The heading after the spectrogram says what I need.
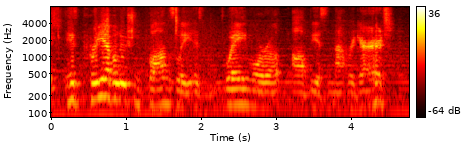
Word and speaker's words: Bonsly: his pre-evolution Bonsley is way more obvious in that regard. It really is. Yeah. Although I think it's supposed to be pronounced Bonsly, like it's supposed to be the word sly.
